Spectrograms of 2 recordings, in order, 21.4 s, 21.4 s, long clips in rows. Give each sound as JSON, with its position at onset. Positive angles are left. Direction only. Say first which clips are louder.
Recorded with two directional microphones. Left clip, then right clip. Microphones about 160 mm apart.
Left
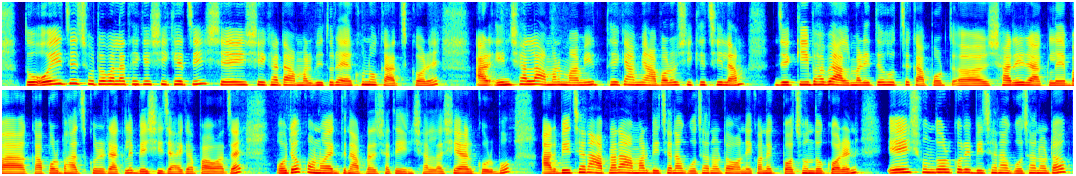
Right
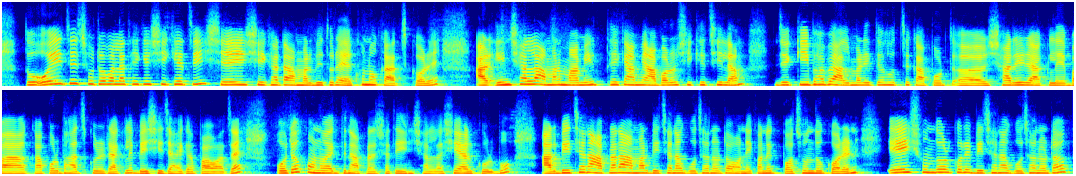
{"t": 0.3, "sound": "a woman's voice", "louder": "left 9 dB", "side_deg": 45}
